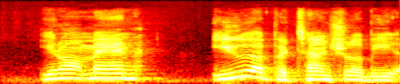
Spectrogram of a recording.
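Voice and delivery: hyped coach voice. Retelling how a coach called a linebacker into his office: Jon Gruden impression. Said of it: "I'm trying to do my Gruden".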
